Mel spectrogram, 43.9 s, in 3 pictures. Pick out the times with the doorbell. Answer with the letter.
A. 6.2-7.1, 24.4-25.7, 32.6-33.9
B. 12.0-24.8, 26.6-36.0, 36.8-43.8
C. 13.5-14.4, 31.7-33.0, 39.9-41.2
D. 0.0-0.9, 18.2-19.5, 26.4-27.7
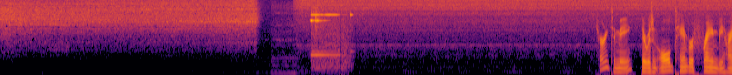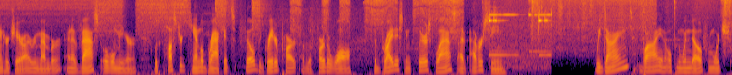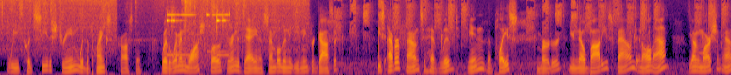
A.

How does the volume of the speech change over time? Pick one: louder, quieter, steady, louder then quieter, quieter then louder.
steady.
